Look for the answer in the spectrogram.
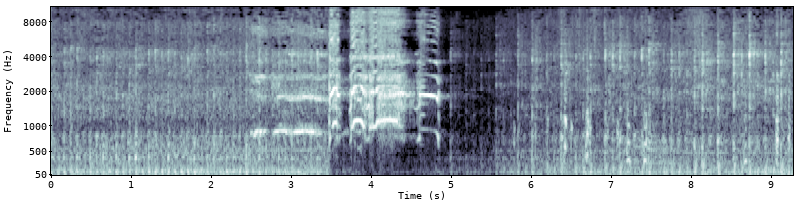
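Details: Rooster crowing in the morning at a village home in Vietnam's western region: a long harmonic crow breaks into stuttering notes, then short clucks, over a steady engine or motorbike rumble.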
